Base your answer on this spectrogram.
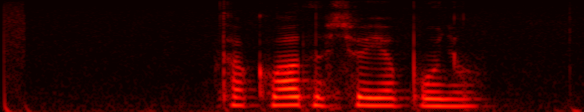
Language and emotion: Russian, neutral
